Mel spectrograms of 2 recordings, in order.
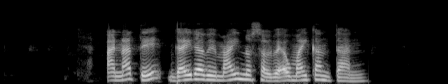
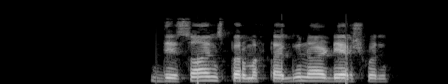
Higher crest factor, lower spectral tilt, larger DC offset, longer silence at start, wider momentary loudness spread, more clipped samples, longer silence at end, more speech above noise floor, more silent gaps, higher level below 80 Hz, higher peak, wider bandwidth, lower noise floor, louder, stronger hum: about the same, 18 dB vs 18 dB; first, -6.5 dB/octave vs -4.5 dB/octave; neither; second, 1.05 s vs 1.5 s; about the same, 9 LU vs 10 LU; neither; first, 0.8 s vs 0.65 s; second, 58 dB vs 71 dB; neither; about the same, -58 dBFS vs -56 dBFS; about the same, -2 dBFS vs -2 dBFS; second, 7.4 kHz vs 9.4 kHz; second, -74 dBFS vs -89 dBFS; about the same, -16 LUFS vs -18 LUFS; neither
